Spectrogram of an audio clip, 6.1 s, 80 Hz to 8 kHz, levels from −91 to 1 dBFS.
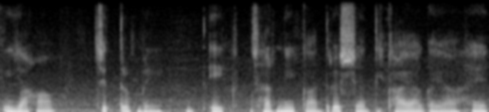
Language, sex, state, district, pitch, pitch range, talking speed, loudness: Hindi, male, Chhattisgarh, Raipur, 190 Hz, 180-200 Hz, 100 wpm, -18 LUFS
